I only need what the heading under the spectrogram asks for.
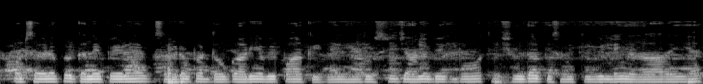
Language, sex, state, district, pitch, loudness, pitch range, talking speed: Hindi, male, Delhi, New Delhi, 125 Hz, -18 LUFS, 120-125 Hz, 245 wpm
